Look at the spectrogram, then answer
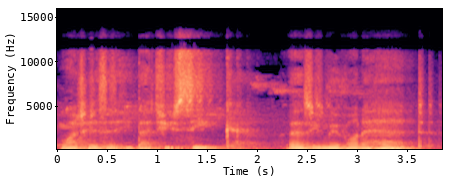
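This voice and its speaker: A woman voicing an ancient female forest spirit in soft-spoken ASMR roleplay, breathy and often whispering, formal, intrigued and quietly menacing. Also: medium pitch. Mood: intrigued, hushed. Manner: slow, deliberate, archly formal. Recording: echoey, with steady ambient forest noise. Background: forest ambience, birds and animal sounds.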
